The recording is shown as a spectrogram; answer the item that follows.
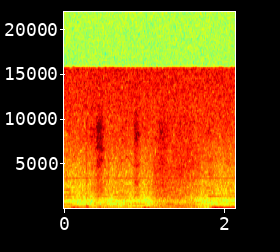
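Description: Faint scratchy strokes of an ink brush's bristles on a shikishi card: two short strokes, then a longer one about a second in, under quiet music.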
